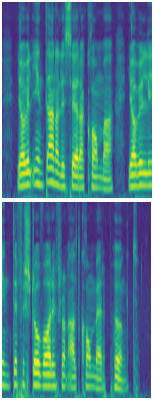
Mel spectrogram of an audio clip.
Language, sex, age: Swedish, male, 19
